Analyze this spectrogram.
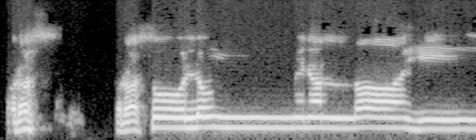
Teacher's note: ইয়া ওয়াও মিম নুনের রস মধ্যে কোনো একটি অক্ষর হইলে তানমিনের, তানমিনকে ওই মিমের সাথে মিলিয়ে একালিপ পরিমাণ গুণনা। রাসূলুম পড়েন, লুন নয়, মিম পড়েন।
